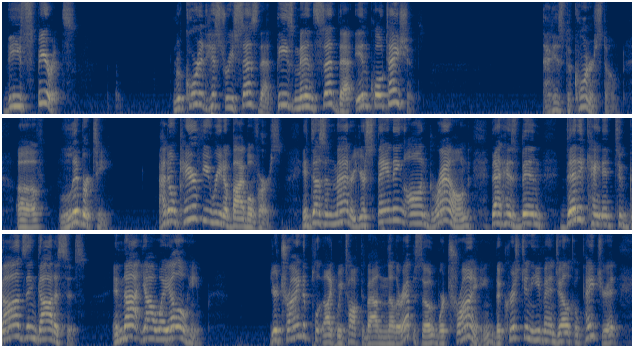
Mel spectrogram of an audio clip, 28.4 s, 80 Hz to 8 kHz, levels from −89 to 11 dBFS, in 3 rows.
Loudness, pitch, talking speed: -31 LUFS, 190 Hz, 135 wpm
